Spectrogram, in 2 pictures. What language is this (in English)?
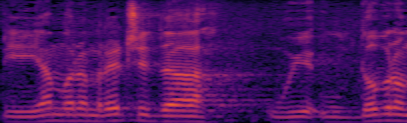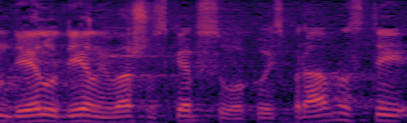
Croatian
